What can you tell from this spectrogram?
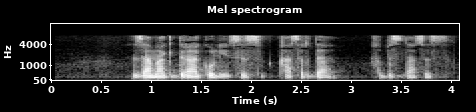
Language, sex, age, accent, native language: Uzbek, male, 19-29, Qashqadaryo, Uzbek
